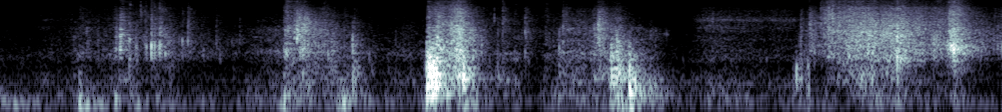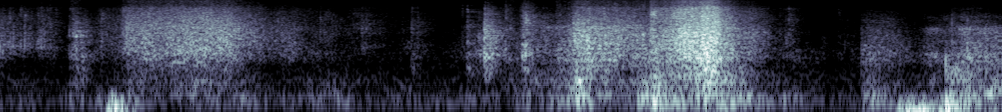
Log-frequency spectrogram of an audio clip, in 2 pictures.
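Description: Footsteps crunching and scuffing over debris on a littered floor, irregular and uneven, with a sharp knock about two seconds in and longer grinding scrapes later on.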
